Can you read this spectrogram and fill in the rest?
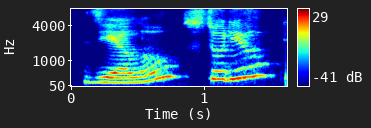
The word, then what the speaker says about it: Zielo Studio: And today I'm joined by a fellow mom who is the founder and CEO of Zielo Studio.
